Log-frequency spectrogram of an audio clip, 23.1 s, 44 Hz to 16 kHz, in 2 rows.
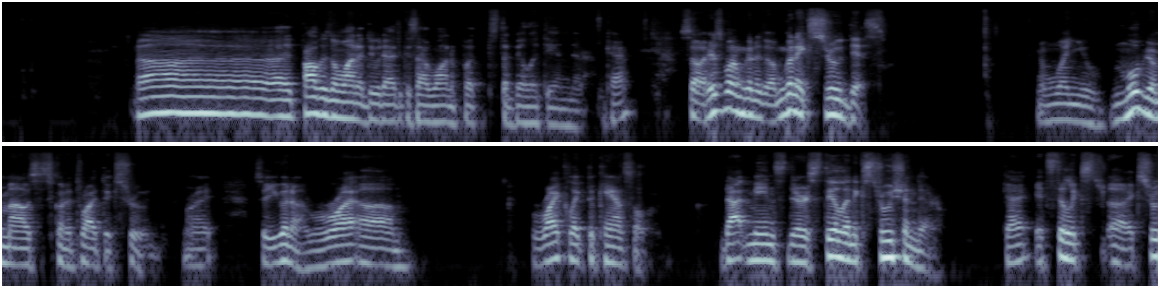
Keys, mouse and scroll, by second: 0.4 alt+shift+click, 10.0 e.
